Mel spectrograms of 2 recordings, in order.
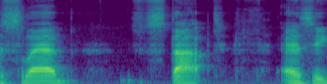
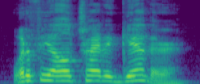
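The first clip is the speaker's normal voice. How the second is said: small voice from crowd; 12 semitones higher, 4 dB louder, faster than usual. A narrator's reading. Someone in crowd suggests.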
